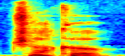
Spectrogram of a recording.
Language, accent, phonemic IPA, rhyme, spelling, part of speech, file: English, US, /ˈt͡ʃɒkəʊ/, -ɒkəʊ, choco, noun, En-us-choco.ogg
- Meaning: 1. Clipping of chocolate 2. A militiaman or conscript; chocolate soldier 3. An army reservist 4. A person with dark skin tone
